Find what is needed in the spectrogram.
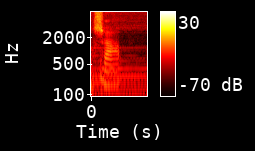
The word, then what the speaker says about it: scop: I act as a shop, an old English word spelled S C O P, but pronounced like a retail shop.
